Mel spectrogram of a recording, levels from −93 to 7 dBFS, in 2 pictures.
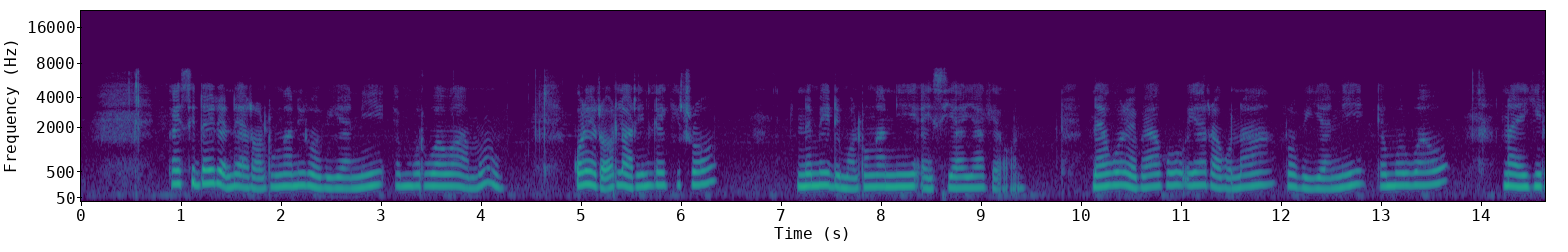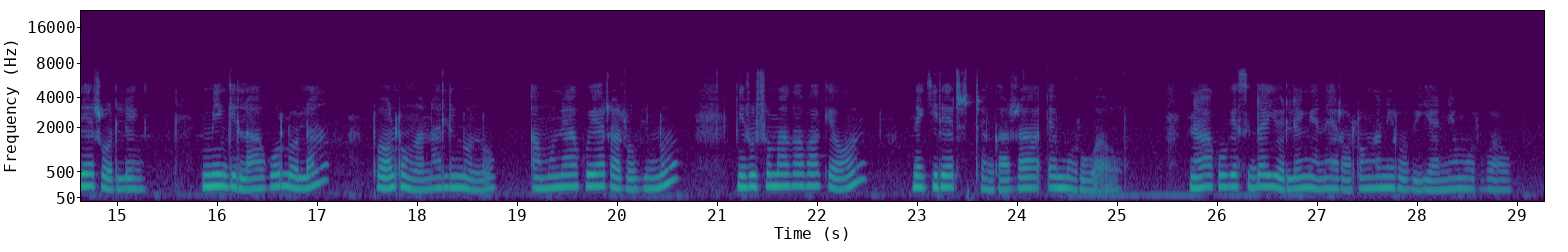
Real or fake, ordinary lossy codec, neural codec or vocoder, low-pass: real; none; none; 7.2 kHz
